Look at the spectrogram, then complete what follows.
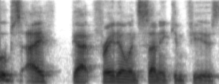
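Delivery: ordinary delivery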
